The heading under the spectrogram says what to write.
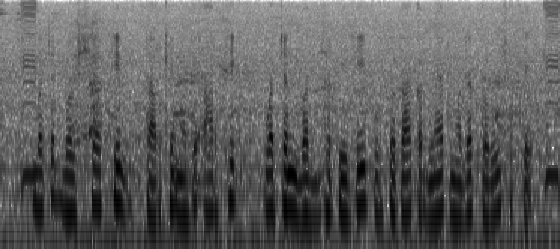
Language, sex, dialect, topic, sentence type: Marathi, male, Varhadi, banking, statement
